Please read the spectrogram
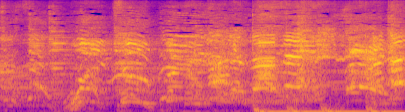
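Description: Concert crowd shouting and singing along over the PA. About two and a half seconds in, a loud, heavy bass beat drops in under the crowd's voices.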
